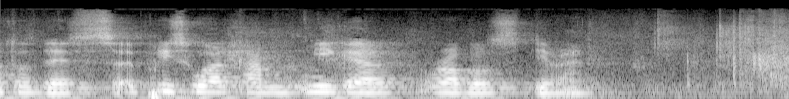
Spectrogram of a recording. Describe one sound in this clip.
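A woman speaks calmly through a microphone in a large hall.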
